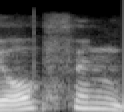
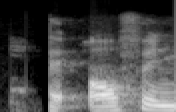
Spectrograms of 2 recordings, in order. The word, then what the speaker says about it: often: so when you say often you are you pronounce the t often or often off she sarah often goes i i kind of say it but it's very slight you can't say just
